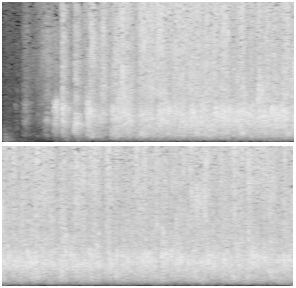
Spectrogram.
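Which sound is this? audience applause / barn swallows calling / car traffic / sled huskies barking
audience applause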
